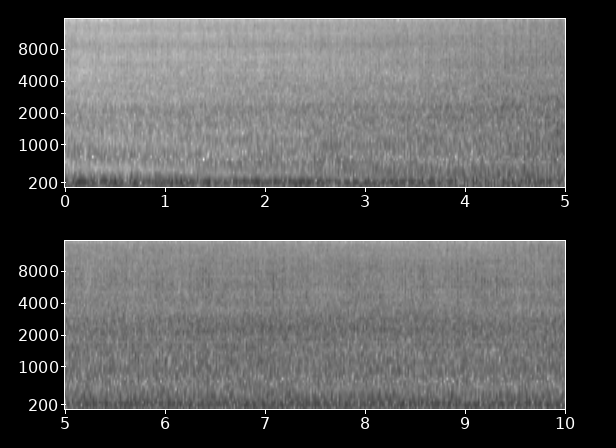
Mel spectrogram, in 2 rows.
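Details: Restored 1975 Lamborghini Urraco P250, mid-mounted 2.5-litre single overhead cam belt-driven engine idling; smooth, even low hum with no knocks or misses; engine healthy.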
